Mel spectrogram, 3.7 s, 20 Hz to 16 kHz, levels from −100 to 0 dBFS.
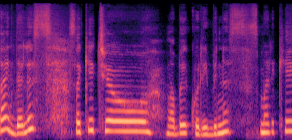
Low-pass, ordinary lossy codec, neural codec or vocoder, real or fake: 14.4 kHz; MP3, 96 kbps; codec, 44.1 kHz, 7.8 kbps, DAC; fake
